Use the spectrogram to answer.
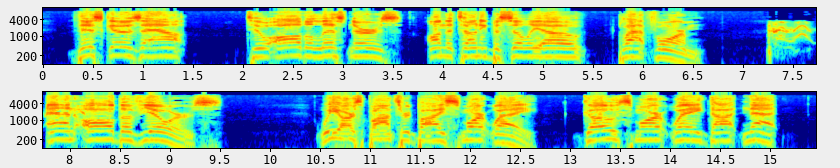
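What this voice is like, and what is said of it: Imitates another person's voice. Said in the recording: “my Action Jackson impersonation”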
